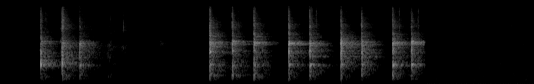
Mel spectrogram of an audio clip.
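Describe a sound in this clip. A flour sifter clicks and taps in quick bursts.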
